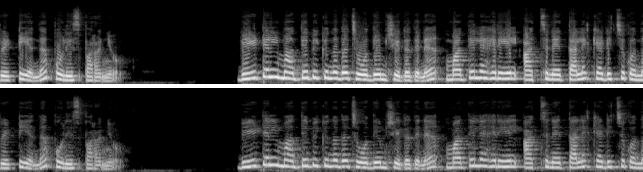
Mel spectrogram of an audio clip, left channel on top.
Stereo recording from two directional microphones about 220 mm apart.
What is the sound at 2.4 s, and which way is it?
Speech, 35° left (ahead or behind).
